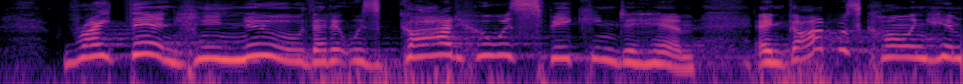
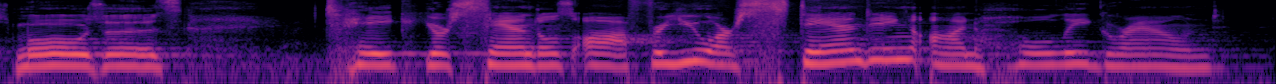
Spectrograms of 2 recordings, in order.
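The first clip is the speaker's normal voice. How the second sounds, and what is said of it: Deep booming voice of God. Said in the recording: “I think it's a really deep voice.”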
